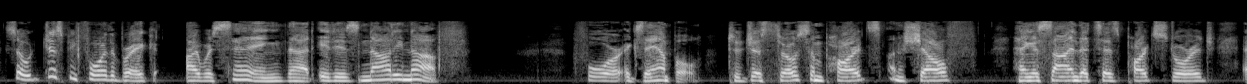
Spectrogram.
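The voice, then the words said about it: Voice with a slight catch. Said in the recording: “apologize for my voice. I continue to have a little catch in it. I can hear it, and I'm sure you can too.”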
